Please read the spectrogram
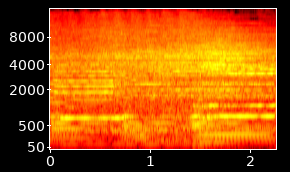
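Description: Musical-theatre accompaniment playing held chords, moving to a new chord about one and a half seconds in.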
